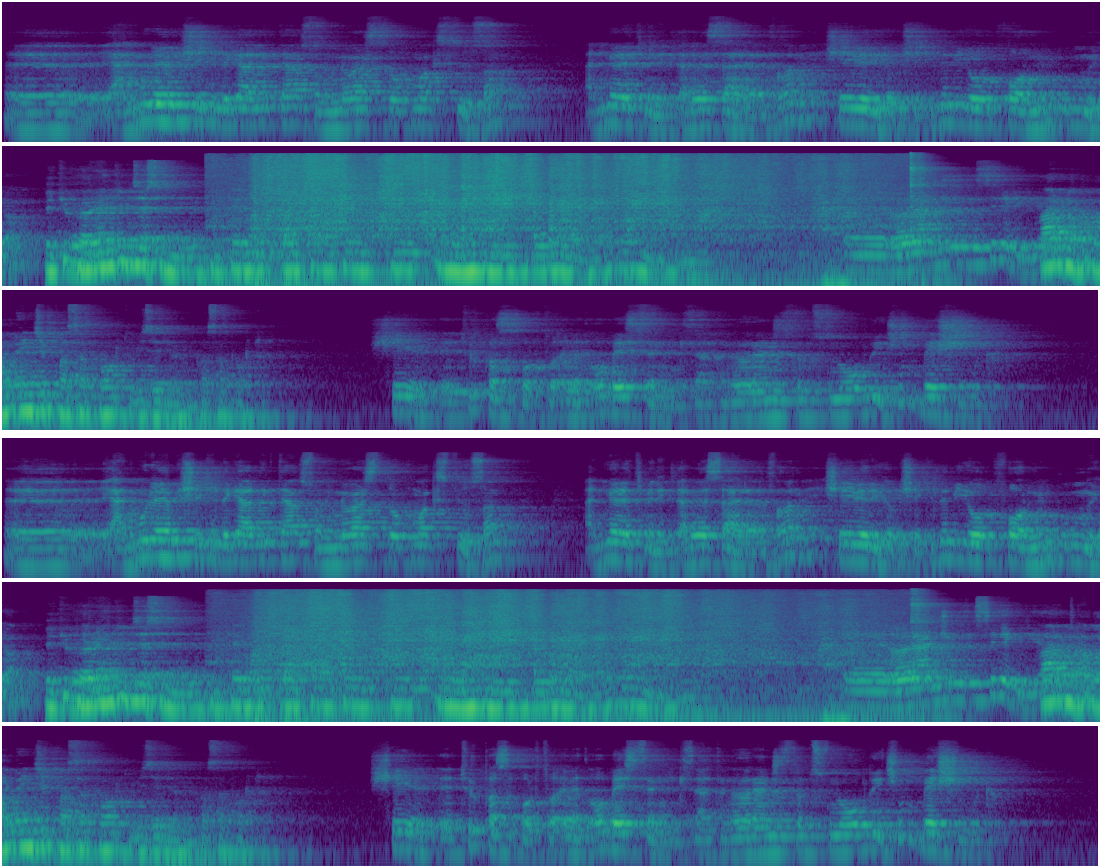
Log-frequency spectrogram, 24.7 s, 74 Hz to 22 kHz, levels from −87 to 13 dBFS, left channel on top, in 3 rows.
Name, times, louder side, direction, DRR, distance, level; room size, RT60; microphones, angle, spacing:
voice 1, 0.0-3.8 4.4-8.4 8.8-9.0 14.5-16.5 19.2-23.9, right 2 dB, 90° right, 1 dB, 1.8 m, -35 dB
voice 2, 8.6-13.5 16.0-18.3, left 1 dB, 15° left, -2 dB, 1.2 m, -29 dB
sound 1, 9.7-15.1, left 4 dB, 85° left, 2.3 m, -28 dB
19.0 x 9.7 x 2.7 m, 1.5 s
head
